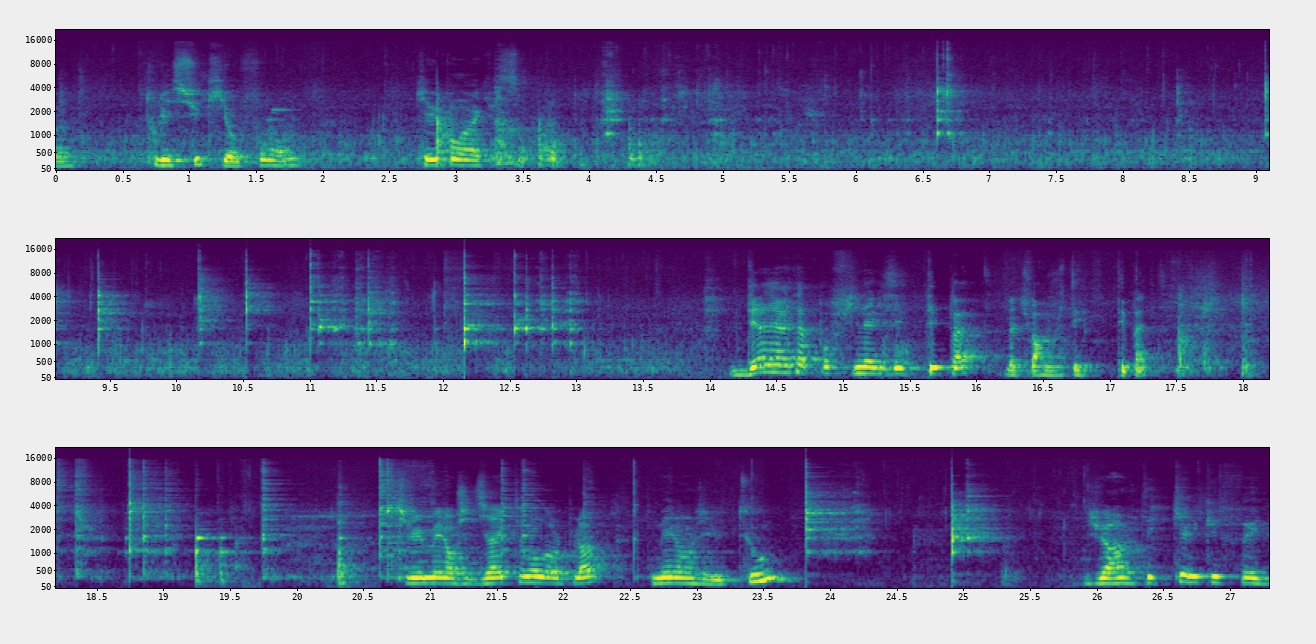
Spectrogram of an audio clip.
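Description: A metal spoon scrapes and taps in a baking dish.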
